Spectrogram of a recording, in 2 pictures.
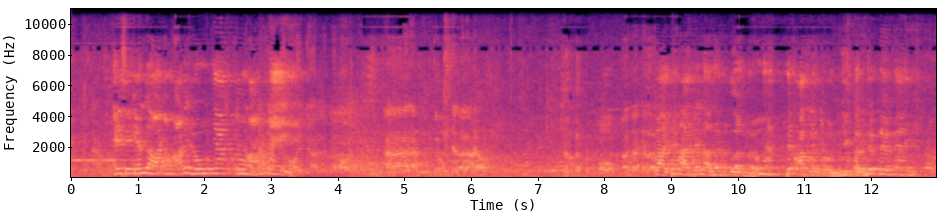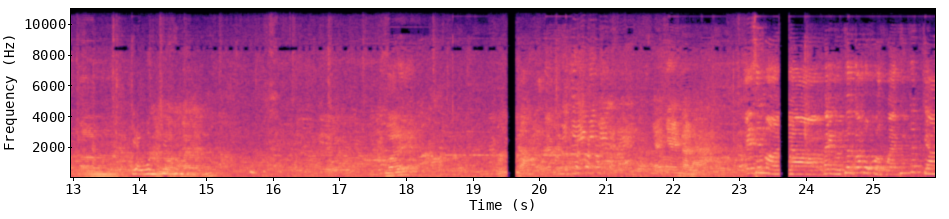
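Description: A young woman speaks with animation into a microphone, heard through a loudspeaker.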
